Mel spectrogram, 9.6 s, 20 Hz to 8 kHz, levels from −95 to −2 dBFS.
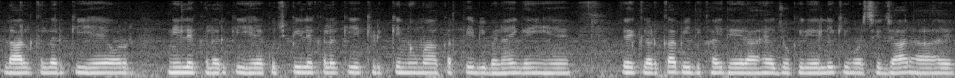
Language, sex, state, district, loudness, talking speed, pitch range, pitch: Hindi, male, Rajasthan, Bikaner, -18 LUFS, 225 wpm, 150-160 Hz, 155 Hz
